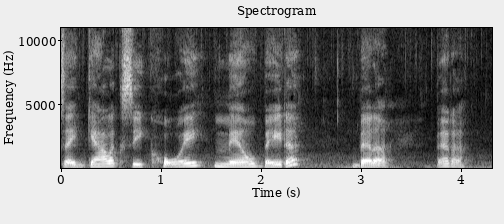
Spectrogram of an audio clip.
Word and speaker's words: betta: Betta. I keep saying beta. I grew up saying beta. It's actually pronounced betta.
